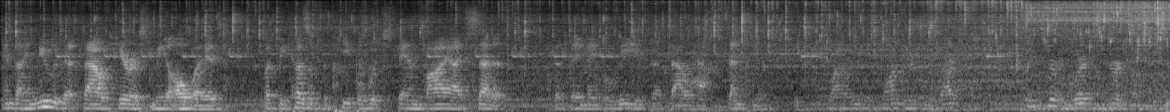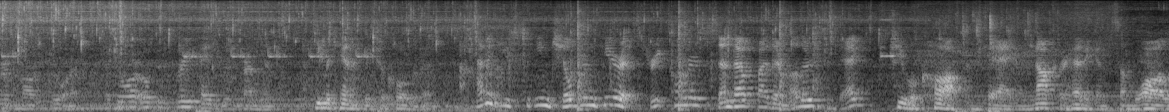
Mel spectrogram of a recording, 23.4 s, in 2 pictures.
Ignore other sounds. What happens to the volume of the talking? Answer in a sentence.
The volume of the talking goes down, then up.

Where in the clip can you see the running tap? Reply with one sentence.
You can hear the running tap from 0.0 to 23.3 s.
